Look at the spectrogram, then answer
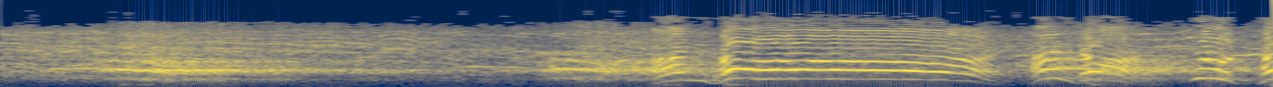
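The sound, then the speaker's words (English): A frantic, panic-stricken crowd flees from charging elephants, roaring and shrieking, a dense wall of voices building into several long, piercing screams that rise and fall, with more panicked yells overlapping. “Followed by the other elephants who have tossed their riders aside, the jungle titan lunges through the screaming, panic-stricken crowd straight toward the ape man.”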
